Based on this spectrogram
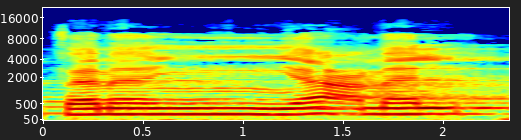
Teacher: ندغم النون ولكن نبقي صفة من صفاتها وهي الغنة في الحرف الأول · Term: الإدغام بغنة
